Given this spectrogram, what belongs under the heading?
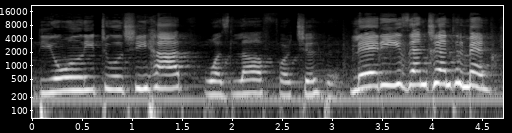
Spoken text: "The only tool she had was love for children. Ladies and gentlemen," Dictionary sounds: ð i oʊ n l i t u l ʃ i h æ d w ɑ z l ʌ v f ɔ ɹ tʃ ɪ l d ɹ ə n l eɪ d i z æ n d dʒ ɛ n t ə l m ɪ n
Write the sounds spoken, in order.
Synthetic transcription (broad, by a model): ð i oʊ n l i t u l ʃ i h æ d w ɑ z l ʌ v f ɔ ɹ tʃ ɪ l d ɹ ə n l eɪ d i z æ n d dʒ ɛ n t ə l m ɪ n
